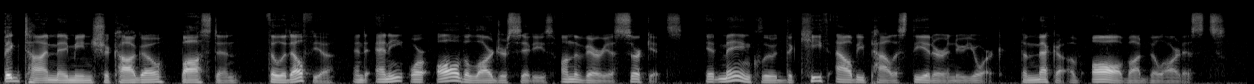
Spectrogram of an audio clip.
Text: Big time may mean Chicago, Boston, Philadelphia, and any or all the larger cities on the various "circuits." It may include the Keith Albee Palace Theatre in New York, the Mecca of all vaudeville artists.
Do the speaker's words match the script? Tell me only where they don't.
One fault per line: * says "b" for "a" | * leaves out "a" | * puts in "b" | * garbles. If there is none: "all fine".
all fine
